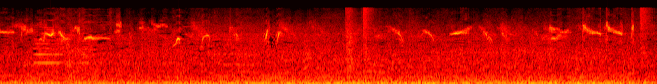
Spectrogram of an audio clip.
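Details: Albino white-eye in full, rolling song: a rapid stream of high, thin chirps and short upward-sweeping whistles, closely spaced from start to finish, over a steady low background rumble.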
